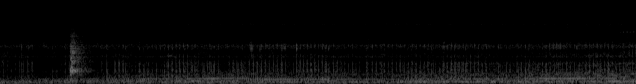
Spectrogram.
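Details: Kitten purring as it nurses, an even, low vibrating rumble held throughout, with one short click early on and faint background hiss.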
